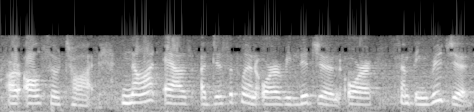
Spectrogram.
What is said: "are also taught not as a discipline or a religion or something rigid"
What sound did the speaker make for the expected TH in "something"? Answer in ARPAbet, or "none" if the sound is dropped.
TH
